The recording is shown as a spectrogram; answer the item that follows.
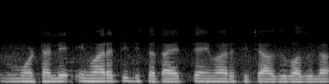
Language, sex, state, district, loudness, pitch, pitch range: Marathi, male, Maharashtra, Pune, -24 LUFS, 135 Hz, 130-140 Hz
